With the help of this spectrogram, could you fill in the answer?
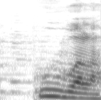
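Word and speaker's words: Quelle: এবং উইটা একসাথে থাকলে কু এবং উইটা একসাথে থাকলে হচ্ছে ক এবং বাংলা ক এবং ব এরকম সাউন্ড হয়।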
